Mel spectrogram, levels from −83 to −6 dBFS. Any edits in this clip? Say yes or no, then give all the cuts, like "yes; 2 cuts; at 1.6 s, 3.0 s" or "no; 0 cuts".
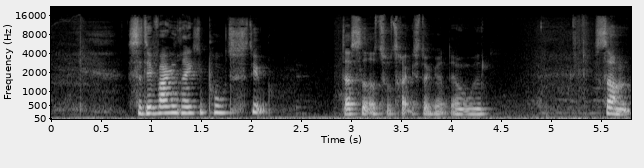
no; 0 cuts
